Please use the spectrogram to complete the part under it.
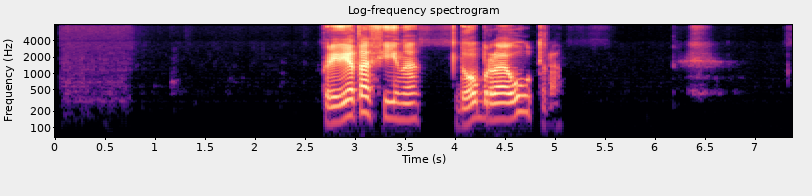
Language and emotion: Russian, positive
